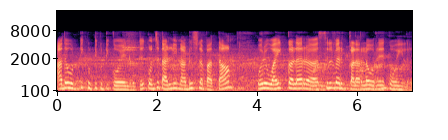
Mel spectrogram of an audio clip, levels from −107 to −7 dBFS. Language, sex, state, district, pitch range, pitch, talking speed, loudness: Tamil, female, Tamil Nadu, Kanyakumari, 185-235 Hz, 210 Hz, 150 wpm, -15 LUFS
